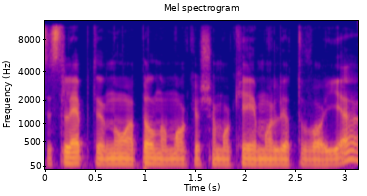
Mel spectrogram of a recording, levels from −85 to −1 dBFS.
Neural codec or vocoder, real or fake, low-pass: none; real; 10.8 kHz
